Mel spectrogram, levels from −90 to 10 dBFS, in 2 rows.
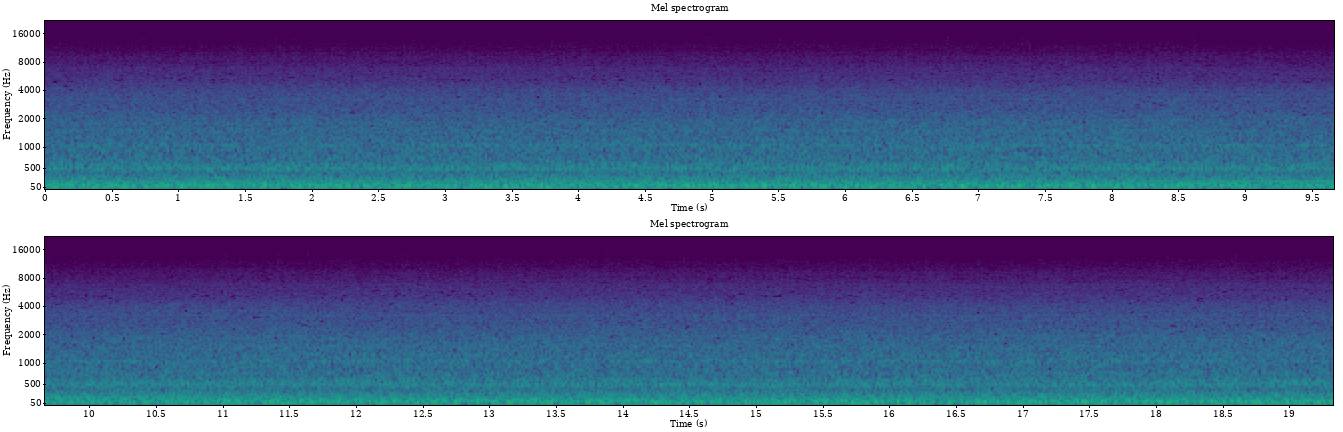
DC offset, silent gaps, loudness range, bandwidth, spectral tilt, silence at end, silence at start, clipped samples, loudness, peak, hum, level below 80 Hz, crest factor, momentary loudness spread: under 0.1%; none; 0 LU; 12.5 kHz; -7 dB/octave; 0 s; 0 s; under 0.1%; -34 LUFS; -20 dBFS; none; -38 dBFS; 12 dB; 1 LU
